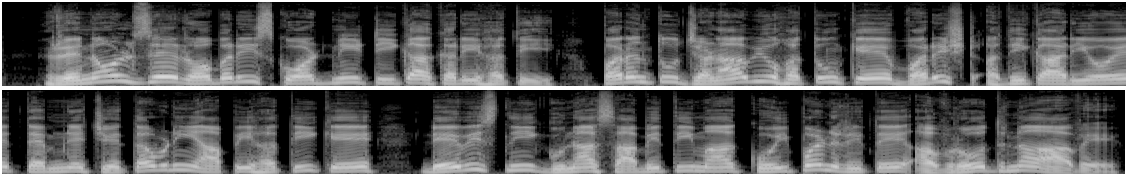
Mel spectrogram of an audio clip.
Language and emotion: Gujarati, neutral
